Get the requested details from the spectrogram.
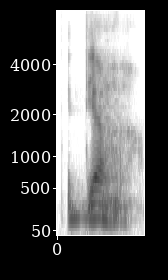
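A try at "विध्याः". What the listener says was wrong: हाँ द्या नहीं ध। यहाँ पर क्या करना है कि ध करना है, यानी विद्याः क्या हो जाएगा?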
